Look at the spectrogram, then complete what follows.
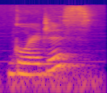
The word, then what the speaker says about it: gorgeous: Gorgeous, miserable. Donc là, vous avez l'accent tonique sur, et c'est un hasard, il n'y a pas forcément de règle malheureusement en anglais, à chaque fois sur la première syllabe.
